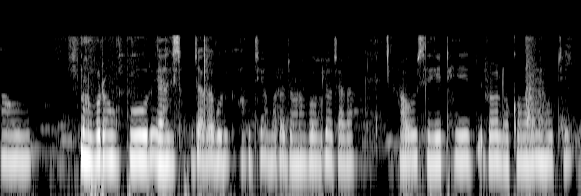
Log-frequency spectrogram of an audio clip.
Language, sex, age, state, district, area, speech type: Odia, female, 18-30, Odisha, Malkangiri, urban, spontaneous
